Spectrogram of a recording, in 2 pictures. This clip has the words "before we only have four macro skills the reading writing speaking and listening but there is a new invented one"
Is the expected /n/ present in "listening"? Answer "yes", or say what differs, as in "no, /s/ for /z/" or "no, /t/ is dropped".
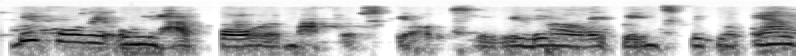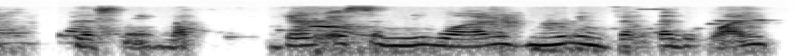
yes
